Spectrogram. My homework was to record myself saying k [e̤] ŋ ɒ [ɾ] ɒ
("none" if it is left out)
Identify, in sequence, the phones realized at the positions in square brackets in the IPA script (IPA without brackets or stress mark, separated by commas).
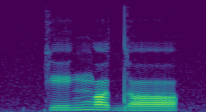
e, d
